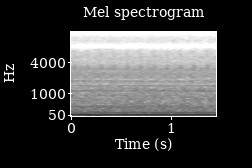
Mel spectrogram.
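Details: 1982 Toyota SR5 4x4 pickup that started then cut off; owner suspects the emissions control computer box: short stretch of low, smooth idle hum, steady with no stumble or dropout.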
